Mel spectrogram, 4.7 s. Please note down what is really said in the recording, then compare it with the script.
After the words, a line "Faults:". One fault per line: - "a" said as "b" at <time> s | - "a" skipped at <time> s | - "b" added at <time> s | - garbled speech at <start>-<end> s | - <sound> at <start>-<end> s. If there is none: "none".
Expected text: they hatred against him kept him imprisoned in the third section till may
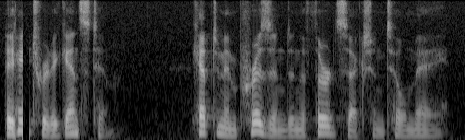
they hatred against him kept him imprisoned in the third section till may
Faults:
- dropout at 0.2-0.3 s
